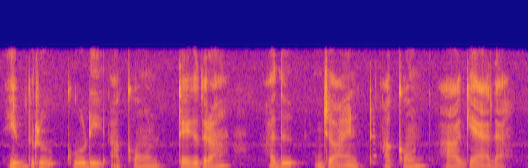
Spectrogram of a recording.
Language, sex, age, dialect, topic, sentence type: Kannada, female, 18-24, Central, banking, statement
